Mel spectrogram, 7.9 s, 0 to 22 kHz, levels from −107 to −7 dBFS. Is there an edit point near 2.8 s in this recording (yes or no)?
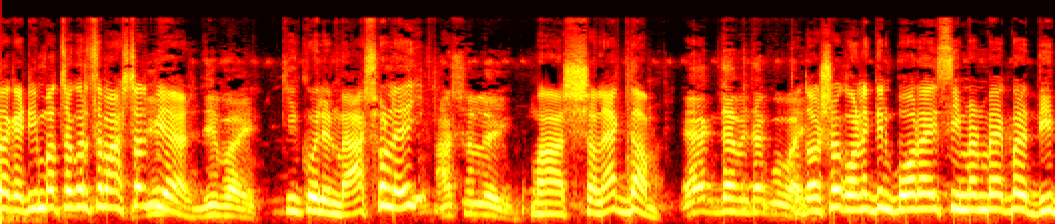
no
